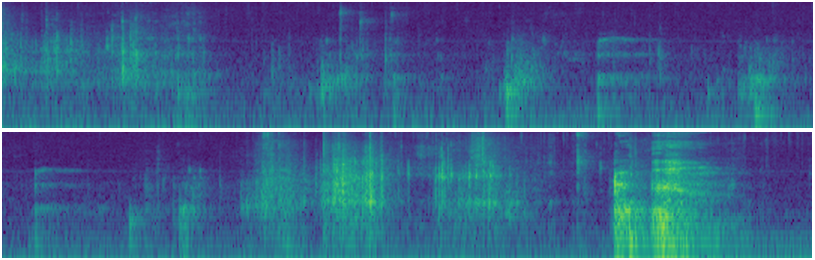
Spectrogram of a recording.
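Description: Close-miked chewing and biting of fried food, a run of short crunchy mouth sounds. The loudest come about five to six seconds in and again about seven seconds in.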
